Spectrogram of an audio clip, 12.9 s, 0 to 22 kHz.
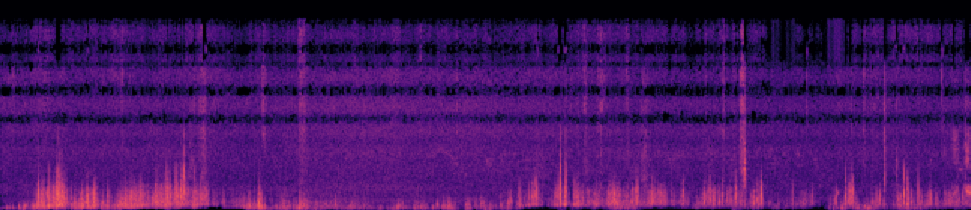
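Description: Gusty outdoor wind buffets the microphone beside a 1980 GMC Sierra K2500 4x4 pickup, a loud, rumbling, fluctuating rush that never lets up.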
